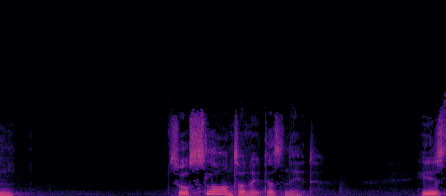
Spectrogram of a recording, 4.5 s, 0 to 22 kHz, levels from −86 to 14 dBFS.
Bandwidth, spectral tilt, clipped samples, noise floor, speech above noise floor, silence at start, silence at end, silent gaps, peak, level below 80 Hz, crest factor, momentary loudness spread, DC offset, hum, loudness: 10.5 kHz; -4.5 dB/octave; under 0.1%; -72 dBFS; 39 dB; 0 s; 0 s; none; -16 dBFS; -68 dBFS; 20 dB; 21 LU; under 0.1%; none; -34 LUFS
